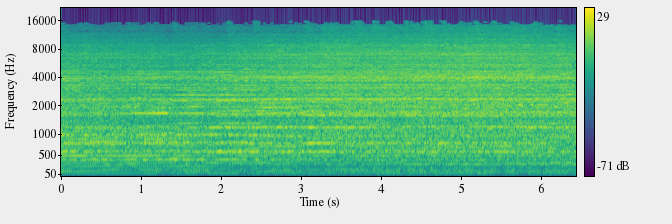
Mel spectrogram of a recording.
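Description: Live rock band holding a loud, steady droning wash of distorted electric guitars, bass and cymbals, with no singing.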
